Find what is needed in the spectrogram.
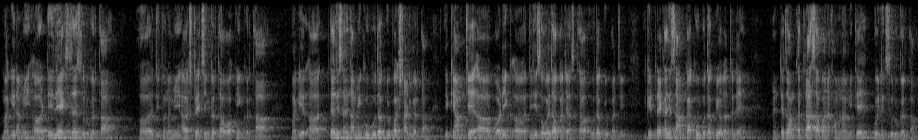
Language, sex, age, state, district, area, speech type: Goan Konkani, male, 18-30, Goa, Tiswadi, rural, spontaneous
